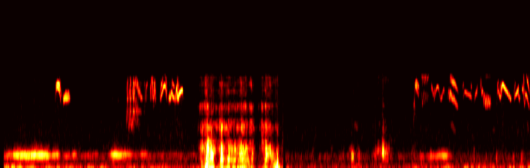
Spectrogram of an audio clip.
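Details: The resident male Eastern Bluebird sings inside his nestbox: soft, burry warbles in three short bursts, each a tumble of gentle rising and falling notes, interrupted midway by loud knocking thumps and a low hum.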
